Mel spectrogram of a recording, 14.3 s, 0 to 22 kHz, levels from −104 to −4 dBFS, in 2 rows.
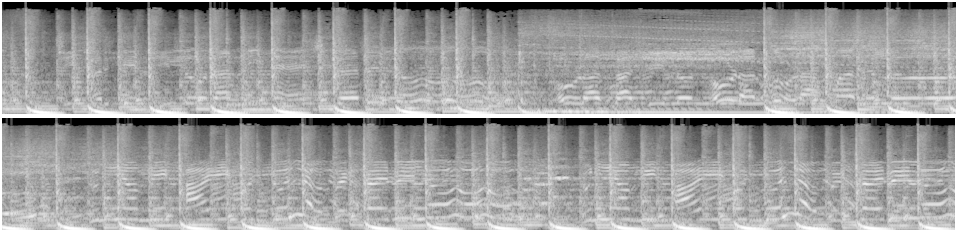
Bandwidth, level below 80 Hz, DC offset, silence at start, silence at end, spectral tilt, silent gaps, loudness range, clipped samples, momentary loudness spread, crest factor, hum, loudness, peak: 18 kHz; -14 dBFS; under 0.1%; 0 s; 0 s; -4 dB/octave; none; 2 LU; under 0.1%; 4 LU; 10 dB; none; -11 LUFS; 0 dBFS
